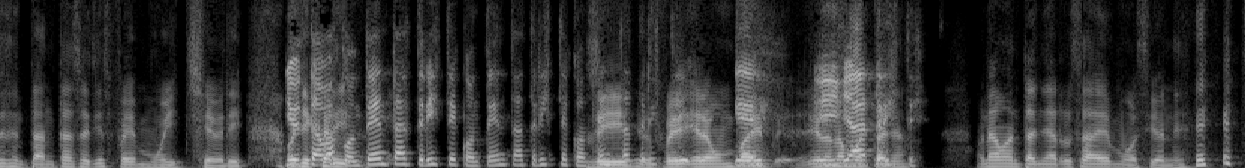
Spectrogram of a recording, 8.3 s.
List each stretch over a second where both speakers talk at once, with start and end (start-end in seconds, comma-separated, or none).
3.9-6.1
